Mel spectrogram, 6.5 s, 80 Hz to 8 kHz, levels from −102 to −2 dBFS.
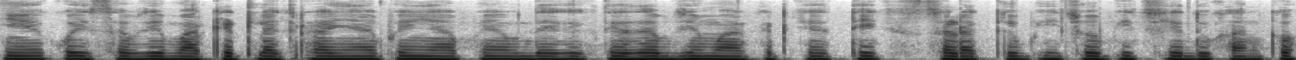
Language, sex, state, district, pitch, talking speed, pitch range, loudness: Hindi, male, Chhattisgarh, Kabirdham, 145 Hz, 205 wpm, 145-150 Hz, -16 LUFS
